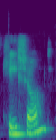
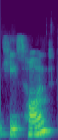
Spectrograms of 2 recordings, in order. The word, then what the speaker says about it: Keeshond: She's the Australian way of pronouncing it is Keeshond, but the more European way is actually Keeshond.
